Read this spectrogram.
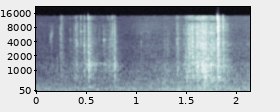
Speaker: Oh what is that sound what the [ __ ] is this [ __ ] why are you making this sound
